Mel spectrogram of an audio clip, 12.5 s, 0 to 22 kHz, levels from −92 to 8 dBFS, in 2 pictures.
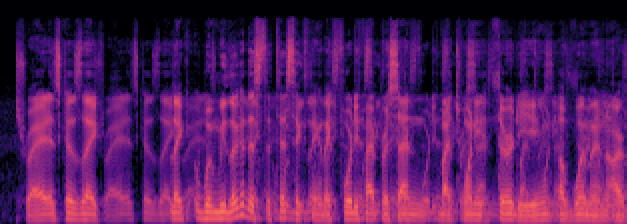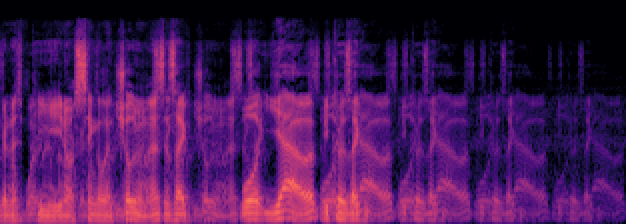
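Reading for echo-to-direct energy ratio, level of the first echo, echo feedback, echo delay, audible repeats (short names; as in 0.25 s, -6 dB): -11.5 dB, -12.5 dB, 47%, 0.776 s, 4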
